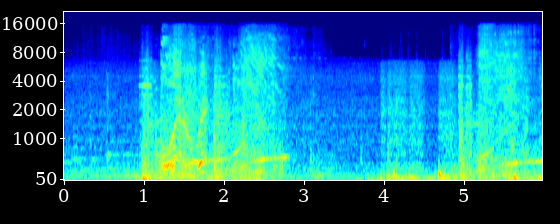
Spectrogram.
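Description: Electric traps zap and crackle in loud bursts.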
